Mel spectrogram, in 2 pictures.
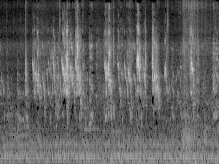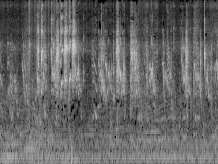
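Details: Domestic budgerigar breeding pair indoors: busy, overlapping warbling chatter of thin, scratchy high notes and short chirps, irregular and continuous throughout.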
